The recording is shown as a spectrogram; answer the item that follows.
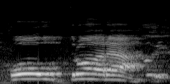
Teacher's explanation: Tá descendo, ó. A força tá no O. Ditongo oral decrescente.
